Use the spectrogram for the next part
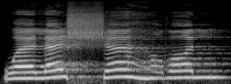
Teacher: Walas ada alif lam syamsiyah. Karena alif lam menghadapi huruf syamsiyah yaitu syim. Maka alif lam tidak dibaca. · Huruf ro dibunyikan secara tafkhim karena berbaris fathah maka dibacanya tebal.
